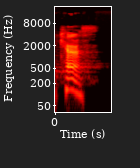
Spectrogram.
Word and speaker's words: Cherith: Mr. Douglas taught us to say Cherith. The CHs in the Bible, you pronounce them as a K. You don't say the chemist shop, you say the chemist. There's a harder sound, the brook Cherith.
